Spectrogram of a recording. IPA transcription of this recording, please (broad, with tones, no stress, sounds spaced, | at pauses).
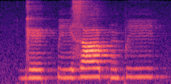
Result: ɡ eː˨ k͡p iː˨ z aː˦ kʷ ũ˨ p iː˦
